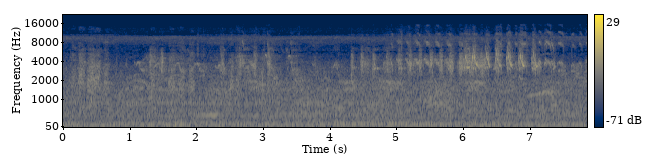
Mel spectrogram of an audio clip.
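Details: Baya weavers calling as a flock: a busy stream of short high chirps and twitters, thickening toward the end, over steady low rumbling background noise.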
